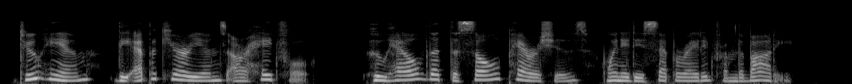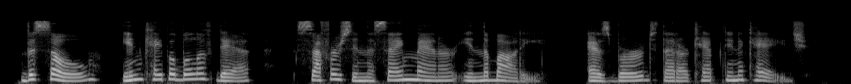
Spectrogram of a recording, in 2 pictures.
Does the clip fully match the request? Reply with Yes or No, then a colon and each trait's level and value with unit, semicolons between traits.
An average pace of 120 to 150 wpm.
Yes: average, 140 wpm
